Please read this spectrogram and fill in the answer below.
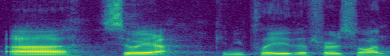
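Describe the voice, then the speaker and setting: A young man in his early twenties speaks into a handheld mic at a conference. His voice is smooth and clear, sitting at a middle pitch. He talks in a loose, hesitant way, full of fillers and false starts. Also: fairly even intonation, fairly quick. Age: 20s. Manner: casual, hesitant with many fillers and restarts. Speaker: student presenter. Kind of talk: conference presentation. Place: conference hall.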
